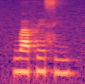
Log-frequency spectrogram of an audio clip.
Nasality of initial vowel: oral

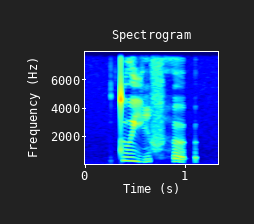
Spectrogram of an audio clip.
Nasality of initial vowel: oral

